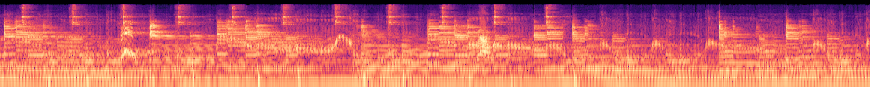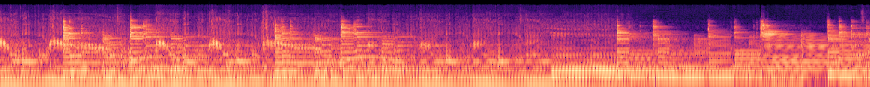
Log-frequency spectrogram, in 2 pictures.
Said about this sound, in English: Is that what didgeridoo? It's a didgeridoo. He's playing a didgeridoo.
